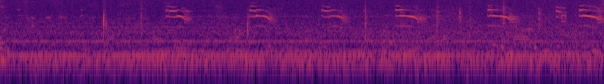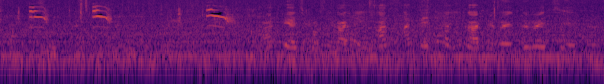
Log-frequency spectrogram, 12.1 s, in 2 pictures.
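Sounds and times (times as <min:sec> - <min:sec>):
low hum: 0:00.0 - 0:12.0
bird calling: 0:01.5 - 0:08.7.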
